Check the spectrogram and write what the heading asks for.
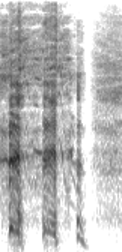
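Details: Adult cough recorded as a sound effect, not related to any health condition: three clear, voiced cough bursts.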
